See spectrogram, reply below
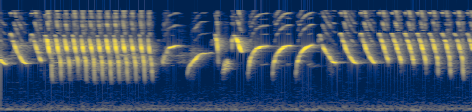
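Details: Canary song used as a prompt so other canaries reply and sing longer. Quick slurred notes lead into a tight, rapid rolling trill, then bright rising whistles repeated at a lively, even pace.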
